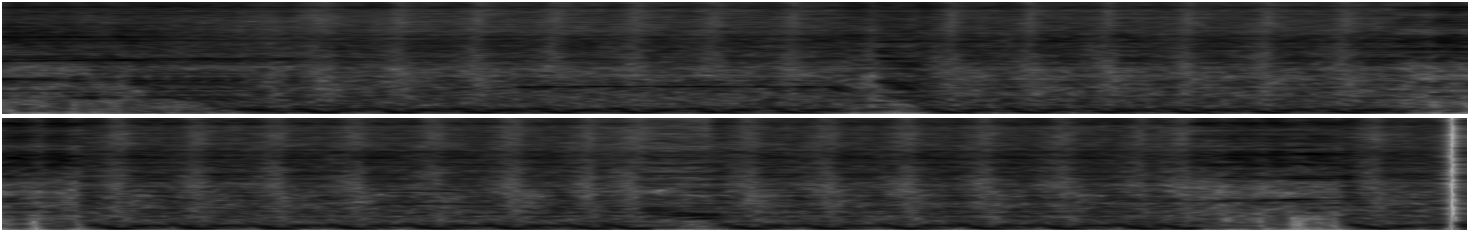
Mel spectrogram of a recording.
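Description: Hardcore (gabber) electronic dance music played loud over a club sound system, with a fast, heavy repeating kick drum that comes in about a second in.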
